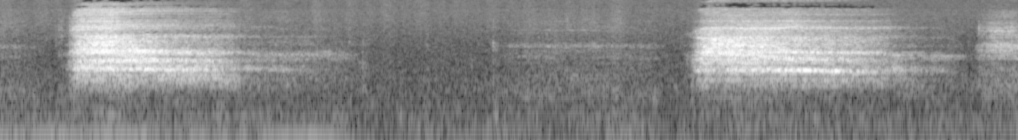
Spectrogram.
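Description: Slow yoga breathing during a grounding practice: two long, audible exhales roughly four seconds apart, close and soft, with quiet pauses between and no talk.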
